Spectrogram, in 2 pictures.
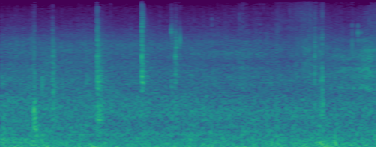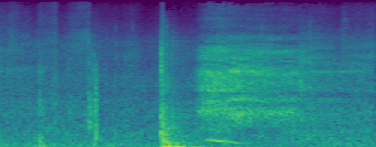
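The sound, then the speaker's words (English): Faint clicks and shuffling inside a Rides car, then a door shuts with one heavy thump. A steady airy whoosh follows the slam. No one speaks. “Once it registers that all the doors are closed, once after I close my door here, it'll tell you itself.”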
